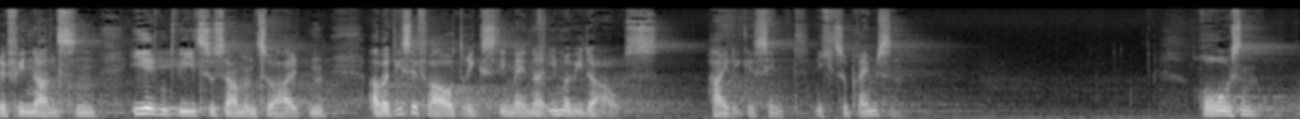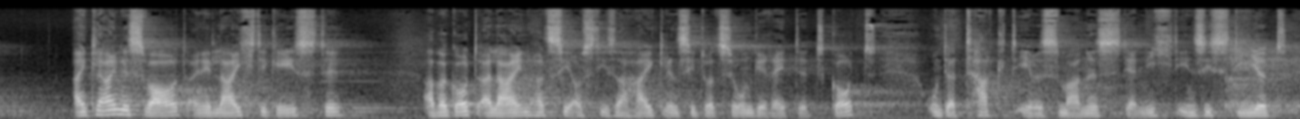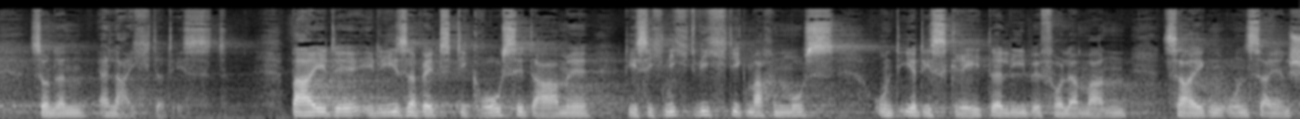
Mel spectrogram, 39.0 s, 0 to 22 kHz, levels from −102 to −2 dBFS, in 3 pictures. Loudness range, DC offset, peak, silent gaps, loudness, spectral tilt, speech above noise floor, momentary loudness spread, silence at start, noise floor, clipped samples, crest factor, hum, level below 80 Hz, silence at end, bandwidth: 7 LU; under 0.1%; -4 dBFS; none; -25 LUFS; -3.5 dB/octave; 33 dB; 12 LU; 0 s; -59 dBFS; under 0.1%; 22 dB; none; -60 dBFS; 0 s; 16.5 kHz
